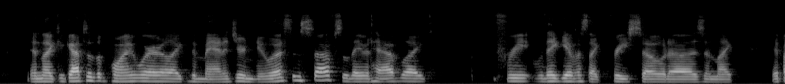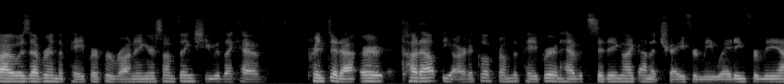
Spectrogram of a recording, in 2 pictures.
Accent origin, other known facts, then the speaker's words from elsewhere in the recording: Wisconsin, United States; I'm from Wisconsin.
